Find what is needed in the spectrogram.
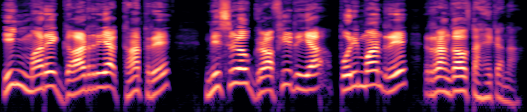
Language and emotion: Santali, angry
